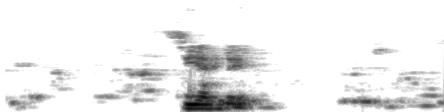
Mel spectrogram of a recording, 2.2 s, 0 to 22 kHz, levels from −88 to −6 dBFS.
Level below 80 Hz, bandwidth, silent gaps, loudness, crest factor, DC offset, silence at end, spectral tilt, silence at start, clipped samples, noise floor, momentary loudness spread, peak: -58 dBFS; 7 kHz; 1.52-1.68 s; -16 LUFS; 20 dB; under 0.1%; 0.35 s; -8 dB/octave; 0.7 s; under 0.1%; -53 dBFS; 25 LU; -2 dBFS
